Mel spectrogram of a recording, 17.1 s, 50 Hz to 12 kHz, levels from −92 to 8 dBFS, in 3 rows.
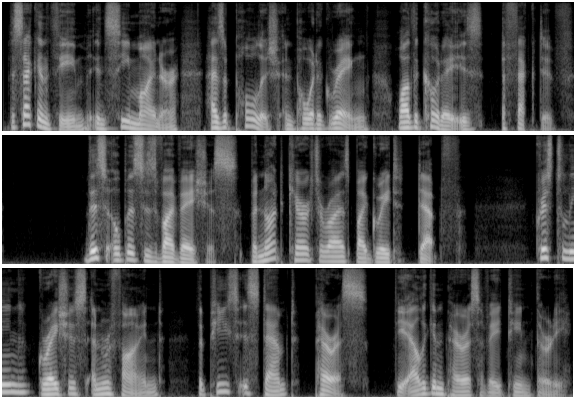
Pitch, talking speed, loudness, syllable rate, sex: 120 Hz, 145 wpm, -21 LUFS, 5.3 syllables/s, male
